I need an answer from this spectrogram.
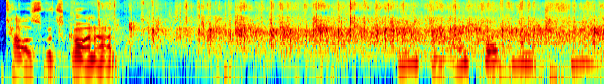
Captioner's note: audience applauding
